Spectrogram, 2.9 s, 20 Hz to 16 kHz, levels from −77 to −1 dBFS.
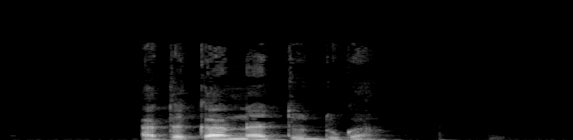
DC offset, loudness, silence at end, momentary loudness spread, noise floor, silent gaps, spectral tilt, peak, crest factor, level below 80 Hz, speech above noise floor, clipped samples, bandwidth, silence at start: under 0.1%; -24 LUFS; 0.95 s; 16 LU; -76 dBFS; none; -7.5 dB/octave; -4 dBFS; 22 dB; -46 dBFS; 53 dB; under 0.1%; 11.5 kHz; 0.7 s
